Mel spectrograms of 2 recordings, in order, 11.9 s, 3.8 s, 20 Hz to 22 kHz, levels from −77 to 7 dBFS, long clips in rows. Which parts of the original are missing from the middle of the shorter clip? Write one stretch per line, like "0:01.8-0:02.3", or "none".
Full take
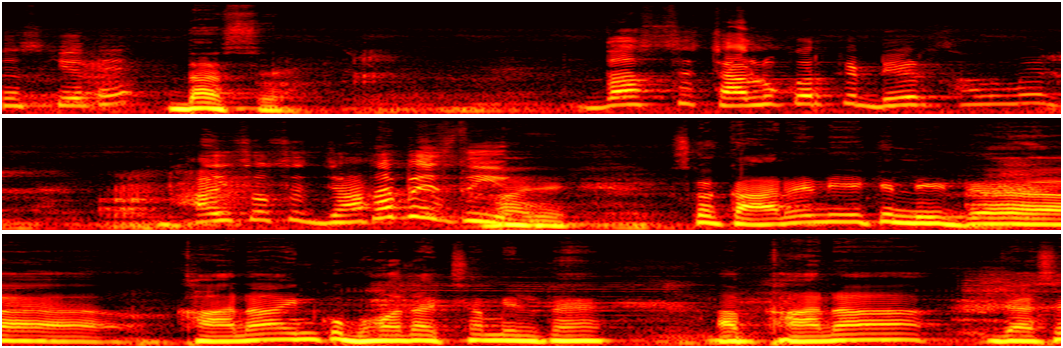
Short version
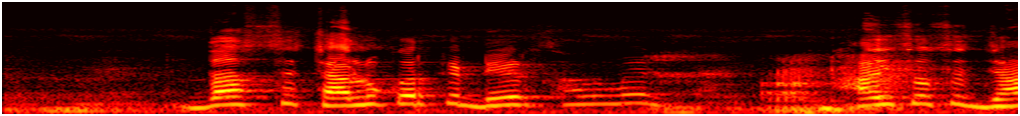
none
